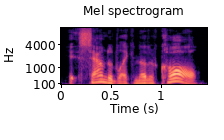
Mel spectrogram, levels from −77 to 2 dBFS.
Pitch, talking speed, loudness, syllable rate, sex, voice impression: 135 Hz, 205 wpm, -16 LUFS, 6.0 syllables/s, male, very masculine, very adult-like, slightly thick, slightly muffled, sincere, slightly friendly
